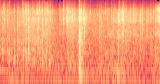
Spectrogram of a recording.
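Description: Gallon Ziploc plastic bags crinkling as they are handled and shifted, with one sharp click about a second in.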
